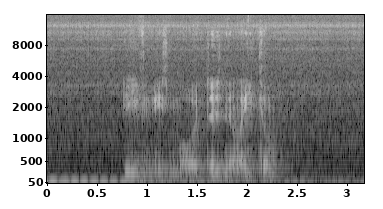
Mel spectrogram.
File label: maw, slang; Ah huvnae seen ye aboot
